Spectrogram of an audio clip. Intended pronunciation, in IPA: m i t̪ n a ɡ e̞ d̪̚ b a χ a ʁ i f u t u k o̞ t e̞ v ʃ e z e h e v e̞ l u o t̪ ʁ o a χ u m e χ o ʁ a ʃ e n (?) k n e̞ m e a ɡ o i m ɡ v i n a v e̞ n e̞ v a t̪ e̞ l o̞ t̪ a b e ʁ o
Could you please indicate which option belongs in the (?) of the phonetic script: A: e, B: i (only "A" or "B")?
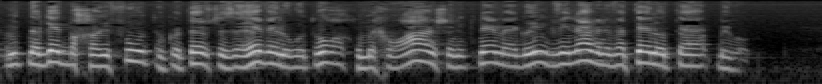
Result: B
